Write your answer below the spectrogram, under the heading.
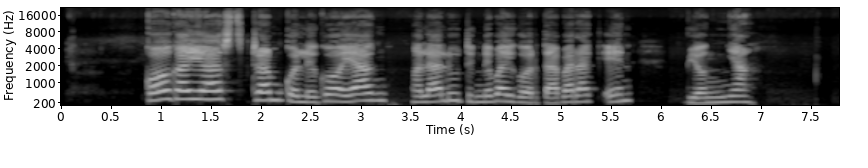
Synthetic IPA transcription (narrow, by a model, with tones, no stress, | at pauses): kɔ˦ɡa˦ja˦sda˦mko˨le˨ɡɔ˦ja˦kŋa˨la˦lu˦ti˨ŋne˦ba˦i˨ɡɔ˨ɾta˨ba˦ɾa˦kɛ˦n | bjɔ˨ŋɲa˦ŋ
